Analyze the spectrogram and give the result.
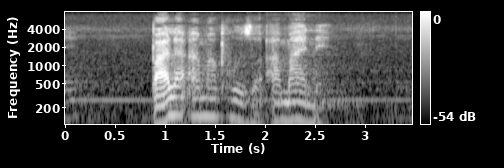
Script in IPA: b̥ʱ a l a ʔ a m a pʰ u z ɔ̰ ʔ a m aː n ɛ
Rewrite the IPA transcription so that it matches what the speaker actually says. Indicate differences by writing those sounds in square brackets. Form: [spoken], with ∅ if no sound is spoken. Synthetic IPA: b̥ʱ a l a ʔ a m a pʰ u z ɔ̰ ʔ a m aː n ɛ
